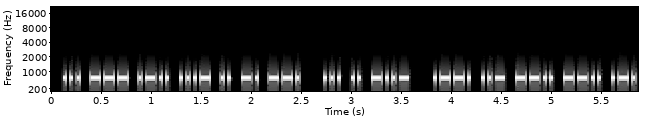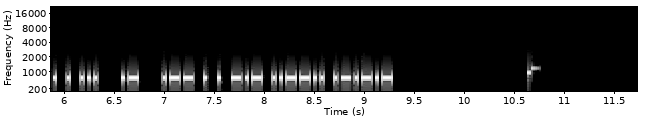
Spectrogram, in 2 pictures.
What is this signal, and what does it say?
Morse code, heard as a keyed tone, about 36 wpm, 700 Hz. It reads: SOLVING SIX PUZZLES A WEEK?.
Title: Pangram Challenge v2 - 35wpm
